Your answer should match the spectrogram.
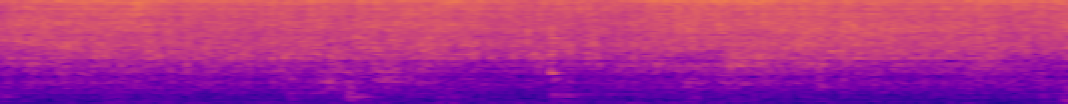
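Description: Fish pieces, onions and spices sizzling in hot oil in a metal pan while being stirred, a steady frying hiss.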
